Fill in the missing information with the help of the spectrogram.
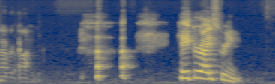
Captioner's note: laughs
